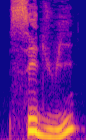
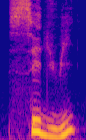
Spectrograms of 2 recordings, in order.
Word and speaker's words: séduit: Séduire, séduit. Traduire, traduit. Okay, so the same rule, because, well, basically it's the same group, and then same rule, final T not pronounced, so introduit, produit, réduit, séduit, traduit.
